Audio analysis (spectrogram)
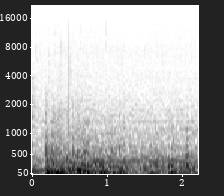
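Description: Heavy rain pours steadily with low rumbles of thunder rolling underneath, a dense constant wash of downpour at close range with no voices.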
